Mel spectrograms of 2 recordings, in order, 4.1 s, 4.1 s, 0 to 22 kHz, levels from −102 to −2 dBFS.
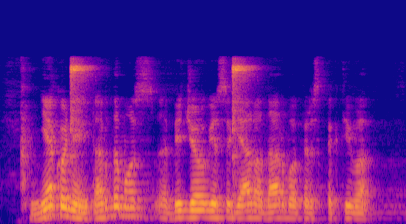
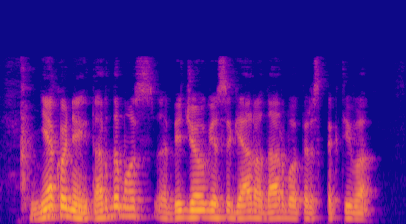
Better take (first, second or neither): second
